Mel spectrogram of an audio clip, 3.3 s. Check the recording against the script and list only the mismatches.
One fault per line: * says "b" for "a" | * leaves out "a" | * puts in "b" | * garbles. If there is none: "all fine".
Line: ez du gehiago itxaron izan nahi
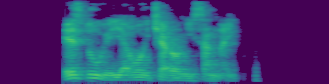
all fine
